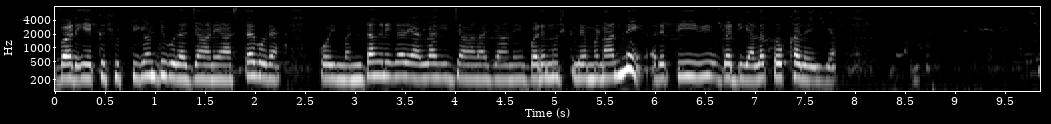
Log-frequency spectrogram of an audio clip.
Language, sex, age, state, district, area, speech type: Dogri, female, 30-45, Jammu and Kashmir, Udhampur, rural, spontaneous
